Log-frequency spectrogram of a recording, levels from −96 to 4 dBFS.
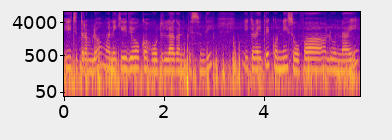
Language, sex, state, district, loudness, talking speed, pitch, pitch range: Telugu, female, Telangana, Hyderabad, -21 LUFS, 120 wpm, 210 Hz, 195-220 Hz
